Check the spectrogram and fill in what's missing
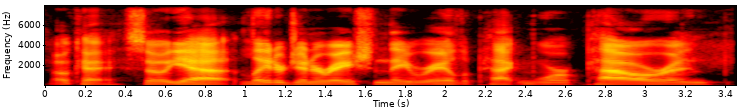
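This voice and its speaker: A man's voice: medium pitch, fast talker, pushed and bright, clear, resonant tone. A man in his forties co-hosting a podcast, chatting casually about pop culture. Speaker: podcast co-host.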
